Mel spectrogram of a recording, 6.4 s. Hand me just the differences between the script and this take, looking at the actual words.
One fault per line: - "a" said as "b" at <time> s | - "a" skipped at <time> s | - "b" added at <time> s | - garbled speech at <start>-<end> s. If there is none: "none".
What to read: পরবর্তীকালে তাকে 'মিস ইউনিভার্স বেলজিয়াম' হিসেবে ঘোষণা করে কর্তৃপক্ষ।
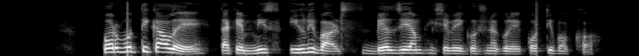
none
